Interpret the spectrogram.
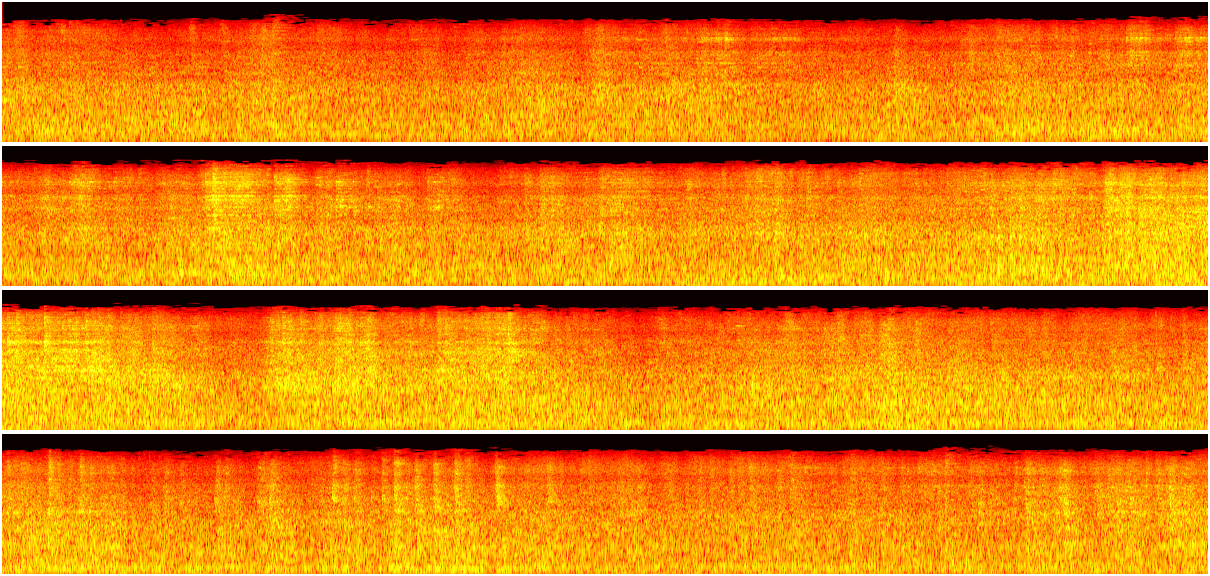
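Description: Double-stack intermodal well cars rolling past over a grade crossing, their wheels clattering steadily on the rails. About halfway through, a louder, hissier stretch of rail noise rises over the clatter.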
